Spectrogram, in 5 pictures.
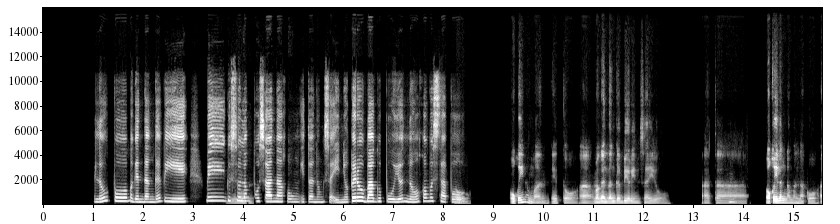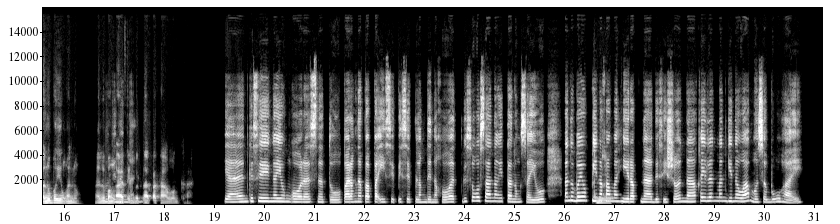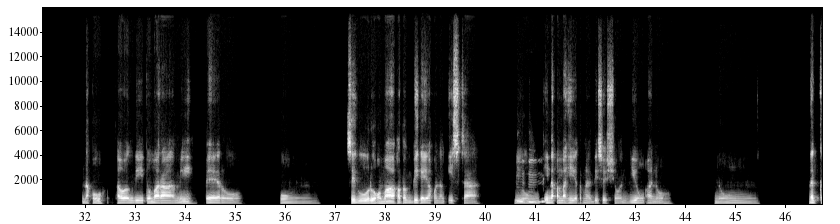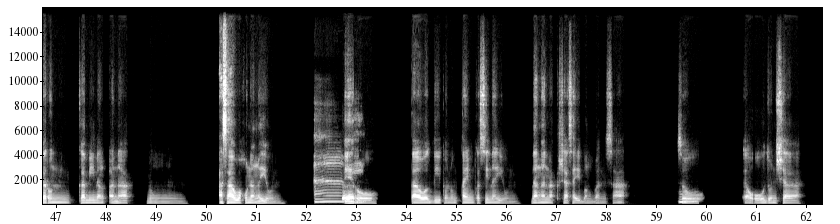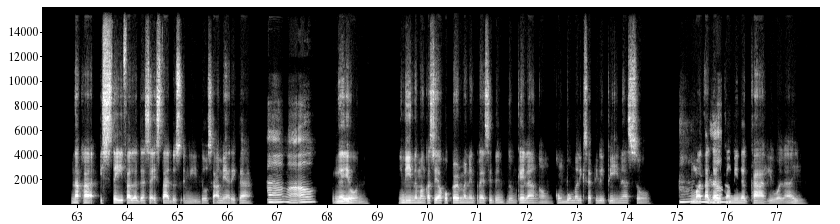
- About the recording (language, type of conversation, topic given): Filipino, unstructured, Ano ang pinakamahirap na desisyong nagawa mo sa buhay mo?
- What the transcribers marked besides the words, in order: tapping; drawn out: "gabi!"; other background noise; in another language: "permanent resident"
